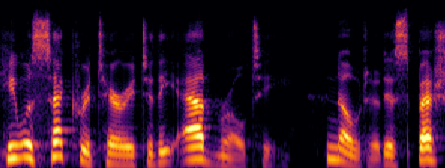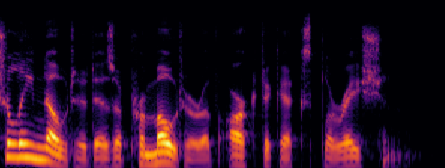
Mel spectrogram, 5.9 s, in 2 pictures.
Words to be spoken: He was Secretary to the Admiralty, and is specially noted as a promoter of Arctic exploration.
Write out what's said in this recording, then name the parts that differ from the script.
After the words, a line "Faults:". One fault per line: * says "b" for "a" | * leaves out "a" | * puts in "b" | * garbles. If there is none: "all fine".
He was Secretary to the Admiralty, noted is specially noted as a promoter of Arctic exploration.
Faults:
* says "noted" for "and"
